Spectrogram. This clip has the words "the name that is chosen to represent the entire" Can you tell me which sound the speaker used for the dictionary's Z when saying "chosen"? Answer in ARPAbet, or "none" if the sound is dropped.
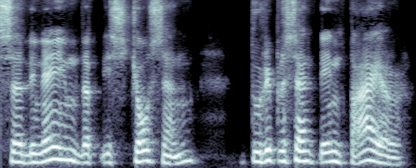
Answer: S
